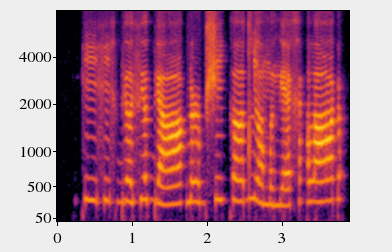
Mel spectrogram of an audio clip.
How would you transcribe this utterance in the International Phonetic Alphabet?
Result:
k iː˧ x i˧ x bʲ ʌː˧ fʲ ʌ˥ bʲ ɑː˩˧ | ɳ ə˞˧ b ʃ i˥ k ʌː˧˥ d ʎ ʌː˩ m ə˩ mʲ æ˩˧ x | lˠ ɑː˧˥ ɡ

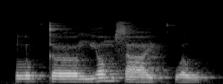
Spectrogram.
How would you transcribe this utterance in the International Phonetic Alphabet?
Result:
l ʊ˨ k̚ t̪ œː˨ ŋ j ɐ˥ m s aː˨˩ j kʷʰ ɐ˨ w

